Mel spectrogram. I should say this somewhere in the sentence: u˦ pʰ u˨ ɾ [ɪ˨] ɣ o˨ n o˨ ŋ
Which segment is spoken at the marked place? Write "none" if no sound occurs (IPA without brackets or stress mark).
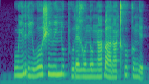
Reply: ɛ˨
